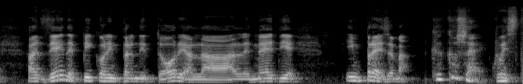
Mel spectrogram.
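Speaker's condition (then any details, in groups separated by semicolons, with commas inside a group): No condition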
